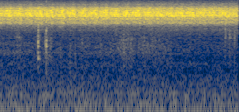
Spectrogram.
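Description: Steady high-pitched insect chorus, with a low rumble beneath it.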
